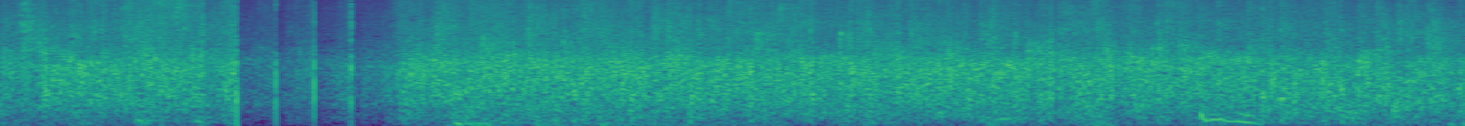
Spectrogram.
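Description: Warm, sustained applause from an audience welcoming a presenter to the stage, a dense wash of clapping that briefly dips early on before swelling back and continuing steadily.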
